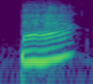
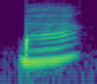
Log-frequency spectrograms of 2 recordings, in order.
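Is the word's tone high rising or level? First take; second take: high rising; high rising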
